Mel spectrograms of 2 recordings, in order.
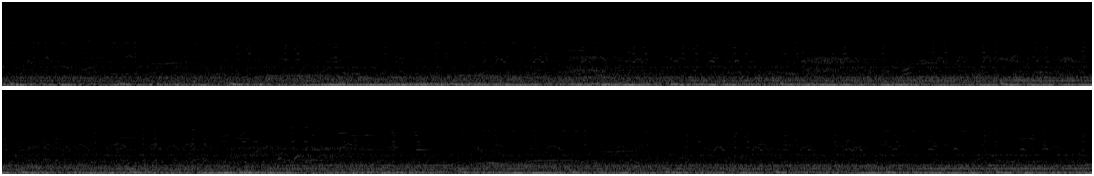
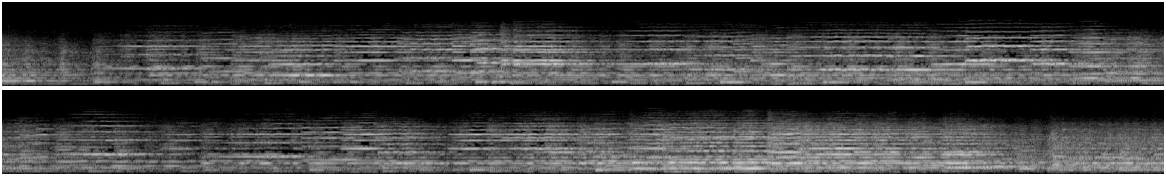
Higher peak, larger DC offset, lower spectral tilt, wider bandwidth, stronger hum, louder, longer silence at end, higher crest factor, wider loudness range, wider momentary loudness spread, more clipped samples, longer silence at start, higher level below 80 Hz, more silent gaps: second, -38 dBFS vs -2 dBFS; neither; first, -7 dB/octave vs -4.5 dB/octave; second, 8 kHz vs 9.4 kHz; neither; second, -53 LUFS vs -20 LUFS; about the same, 0 s vs 0 s; about the same, 14 dB vs 18 dB; second, 2 LU vs 8 LU; second, 4 LU vs 12 LU; neither; about the same, 0 s vs 0 s; first, -52 dBFS vs -72 dBFS; neither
